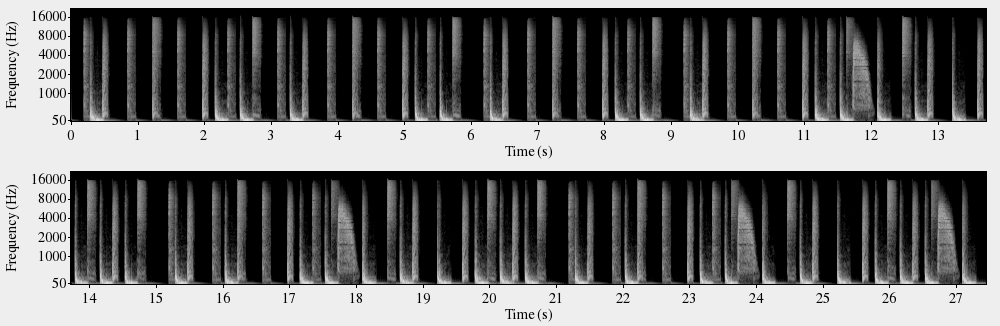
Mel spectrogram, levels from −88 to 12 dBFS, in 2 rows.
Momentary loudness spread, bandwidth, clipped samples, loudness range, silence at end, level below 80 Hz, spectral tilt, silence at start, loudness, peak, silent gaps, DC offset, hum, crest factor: 13 LU; 16.5 kHz; under 0.1%; 3 LU; 0.15 s; -18 dBFS; -5 dB/octave; 0.2 s; -15 LUFS; 0 dBFS; none; under 0.1%; none; 14 dB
